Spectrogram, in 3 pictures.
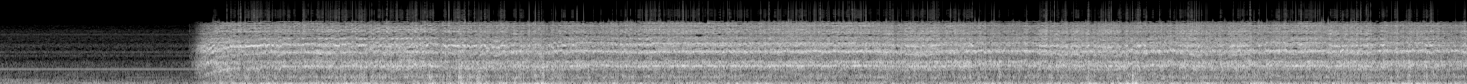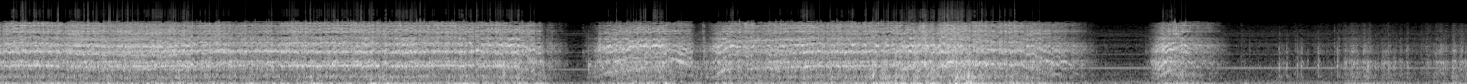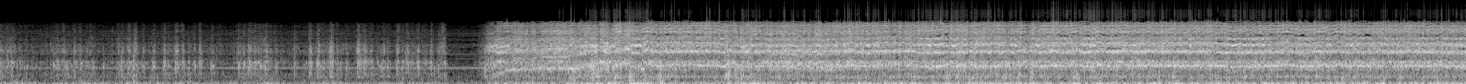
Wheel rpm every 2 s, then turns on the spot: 0, 180, 210, 230, 230, 220, 220, 230, 220, 220, 100, 200, 140, 30, 10, 20, 30, 150, 230, 230, 230, 230.
28-34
